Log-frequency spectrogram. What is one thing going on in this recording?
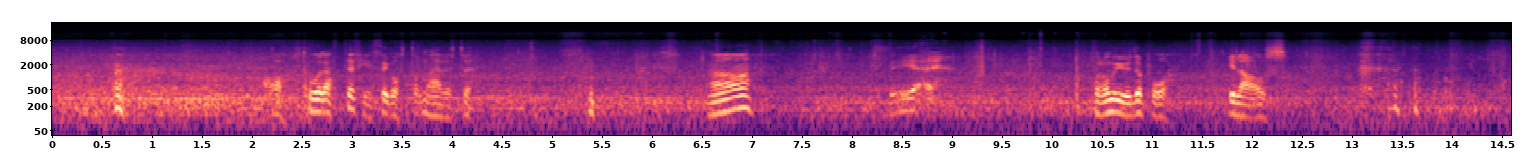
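A man talks with animation close to a microphone, outdoors.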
